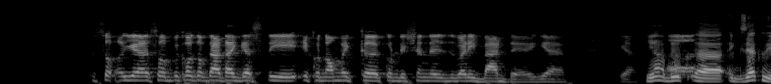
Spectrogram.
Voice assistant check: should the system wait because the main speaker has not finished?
No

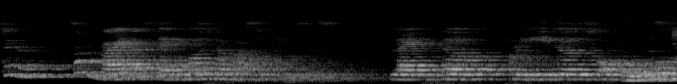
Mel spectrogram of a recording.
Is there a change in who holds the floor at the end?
Yes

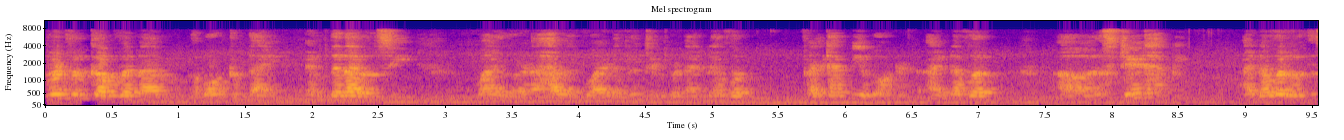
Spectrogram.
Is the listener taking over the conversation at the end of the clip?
No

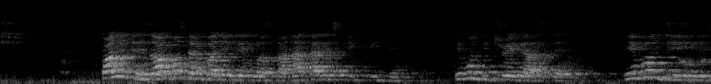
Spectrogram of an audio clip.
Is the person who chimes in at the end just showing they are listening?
Yes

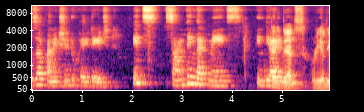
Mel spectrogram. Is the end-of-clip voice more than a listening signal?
Yes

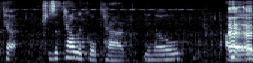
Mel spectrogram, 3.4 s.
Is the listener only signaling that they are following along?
Yes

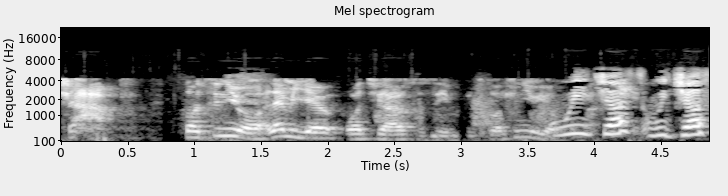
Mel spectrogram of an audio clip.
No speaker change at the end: No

